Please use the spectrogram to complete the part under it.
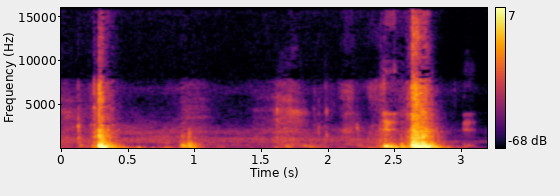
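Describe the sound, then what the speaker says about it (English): Rusty-hinged door on a log cabin being pushed shut, giving a thud, a lighter knock, then a louder pair of bangs near the end, close by and without talk. "this is what happens when we try closing the door"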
